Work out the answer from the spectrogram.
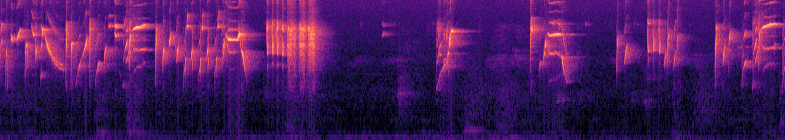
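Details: European goldfinch, newly trapped, with high notes: long twittering runs, a harsh buzzy burst, then separate phrases of bright chirps and whistles spaced by pauses.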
